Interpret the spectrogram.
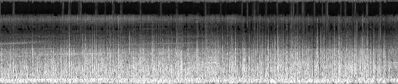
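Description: Chopper motorcycle engine running steadily under way, with wind noise on the microphone.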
